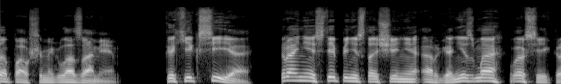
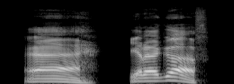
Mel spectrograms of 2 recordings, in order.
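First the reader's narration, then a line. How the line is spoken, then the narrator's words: Hoarse wheeze. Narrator (Russian): прохрипел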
